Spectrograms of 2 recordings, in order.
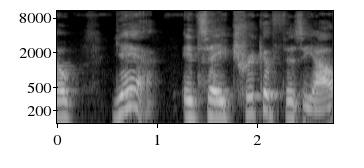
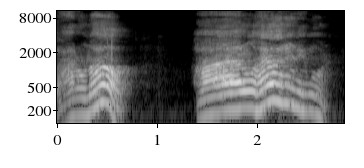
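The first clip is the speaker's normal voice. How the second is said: higher and louder, baffled client; client's reply; 8 semitones higher, 11 dB louder than usual. Retold or imitated. Client telling the therapist his anxiety is gone, louder. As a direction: blurt it out in surprise. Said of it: "He said".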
